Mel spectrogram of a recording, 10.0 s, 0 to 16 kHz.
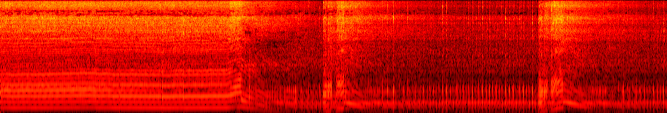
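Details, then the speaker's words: Redmax 5000 chainsaw, 16-in bar, sharpened steel RS chain, 8-pin sprocket, muffler before mod, warming up: steady high drone dips and recovers under load in the cut; poor cold idle, pulls rpm worse than with 7-pin. "B seemed like it was cutting extremely fast to me um but I did notice that it was not able to pull the RPMs nearly as well with that 8 Pin sprocket as it did with the seven which makes sense right"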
